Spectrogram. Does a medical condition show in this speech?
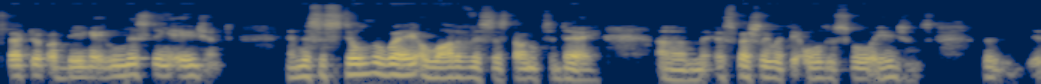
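No.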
